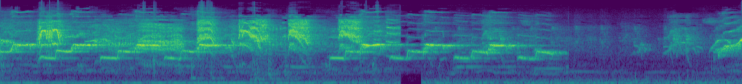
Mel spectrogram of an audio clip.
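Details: Cockatiel song played to stimulate breeding: loud squawks, then stepped sequences of whistled notes climbing and falling like short scales, with the calls fading toward the end.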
